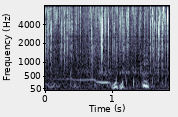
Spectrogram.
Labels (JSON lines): {"label": "biophony, cascading saw", "recorder": "SoundTrap 600 or HydroMoth"}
